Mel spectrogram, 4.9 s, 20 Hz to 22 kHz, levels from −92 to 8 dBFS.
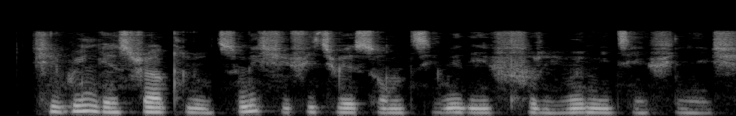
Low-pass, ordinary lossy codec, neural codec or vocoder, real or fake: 7.2 kHz; none; none; real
